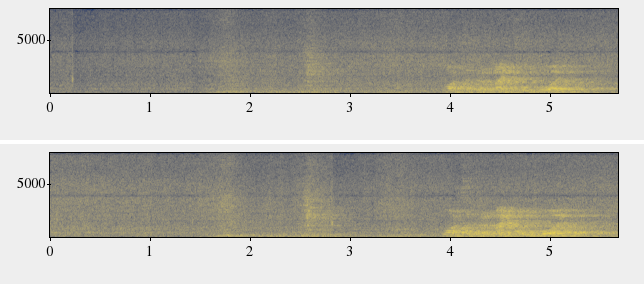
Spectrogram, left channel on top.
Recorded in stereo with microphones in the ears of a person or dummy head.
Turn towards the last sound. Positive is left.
turn(degrees=20)  # may be behind; listen again after turning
